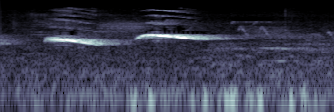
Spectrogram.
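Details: Green-winged saltator (trinca-ferro): two loud whistled phrases, the first sliding downward, the second slightly higher and level, followed by a faint thin whistle and light low rustling.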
